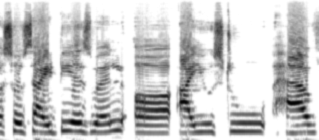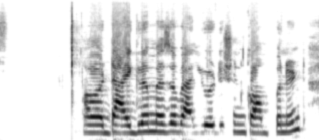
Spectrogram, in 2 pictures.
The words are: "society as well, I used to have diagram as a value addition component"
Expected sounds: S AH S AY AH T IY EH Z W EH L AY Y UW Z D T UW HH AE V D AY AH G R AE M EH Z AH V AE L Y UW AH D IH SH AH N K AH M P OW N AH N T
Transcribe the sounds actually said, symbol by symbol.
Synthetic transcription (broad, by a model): S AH S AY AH T IY EH Z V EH L AY Y UW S T UW HH AE V D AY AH G R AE M EH Z AH V AE L Y UW AH D IH SH AH N K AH M P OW N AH N T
